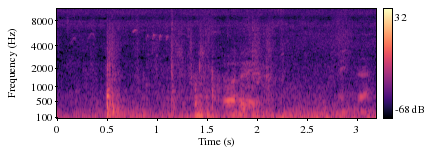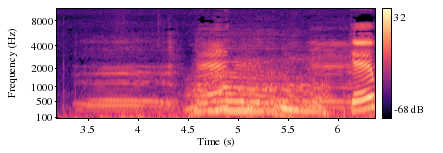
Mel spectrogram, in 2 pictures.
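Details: Calves in Campeche on 20 August 2022: after quiet clicks and rustling, a calf bawls in long, harmonic, wavering moos that swell louder toward the end, with a brief human voice at the close.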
